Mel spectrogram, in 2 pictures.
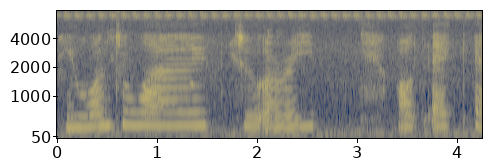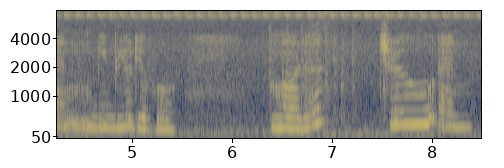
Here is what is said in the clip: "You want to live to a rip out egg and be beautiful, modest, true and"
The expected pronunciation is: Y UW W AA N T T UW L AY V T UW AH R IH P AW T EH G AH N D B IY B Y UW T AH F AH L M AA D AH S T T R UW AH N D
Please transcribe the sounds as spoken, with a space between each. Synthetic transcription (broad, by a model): Y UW W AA N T T UW W AY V T UW AH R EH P AW T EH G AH N B IY B Y UW T AH F AH L M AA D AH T T R UW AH N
